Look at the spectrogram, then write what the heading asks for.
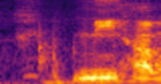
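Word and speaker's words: Michał: It's the exact same pronunciation in Chinese to say hello is a mi hao in Polish, Michael.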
